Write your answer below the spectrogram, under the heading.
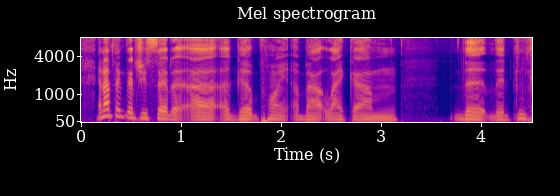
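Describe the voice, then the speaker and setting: Medium in pitch, a man's voice has a dark, mellow tone. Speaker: podcast co-host. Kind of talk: casual chat.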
